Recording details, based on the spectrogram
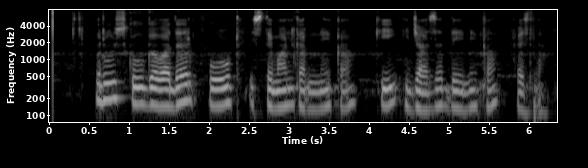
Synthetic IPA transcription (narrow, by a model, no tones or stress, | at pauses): ɾuːskoɡɐʋaːd̪əɾpoːɾʈʰɪst̪eːmaːlkɐɾneka | kiɪd͡ʒaːzət̪̚d̪eːnekafɛːsla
